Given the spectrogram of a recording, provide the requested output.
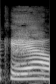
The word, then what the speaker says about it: kale: 它就是 Kale 羽衣甘蓝。 – 是的，这个羽衣甘蓝，一开始我看到它的名字的时候都不知道怎么念呢，K A L E 怎么样念呢？哦，你就把它想成是吉隆坡就可以了。 Kale，Kale，Kale，你有没有吃那个 Kale？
